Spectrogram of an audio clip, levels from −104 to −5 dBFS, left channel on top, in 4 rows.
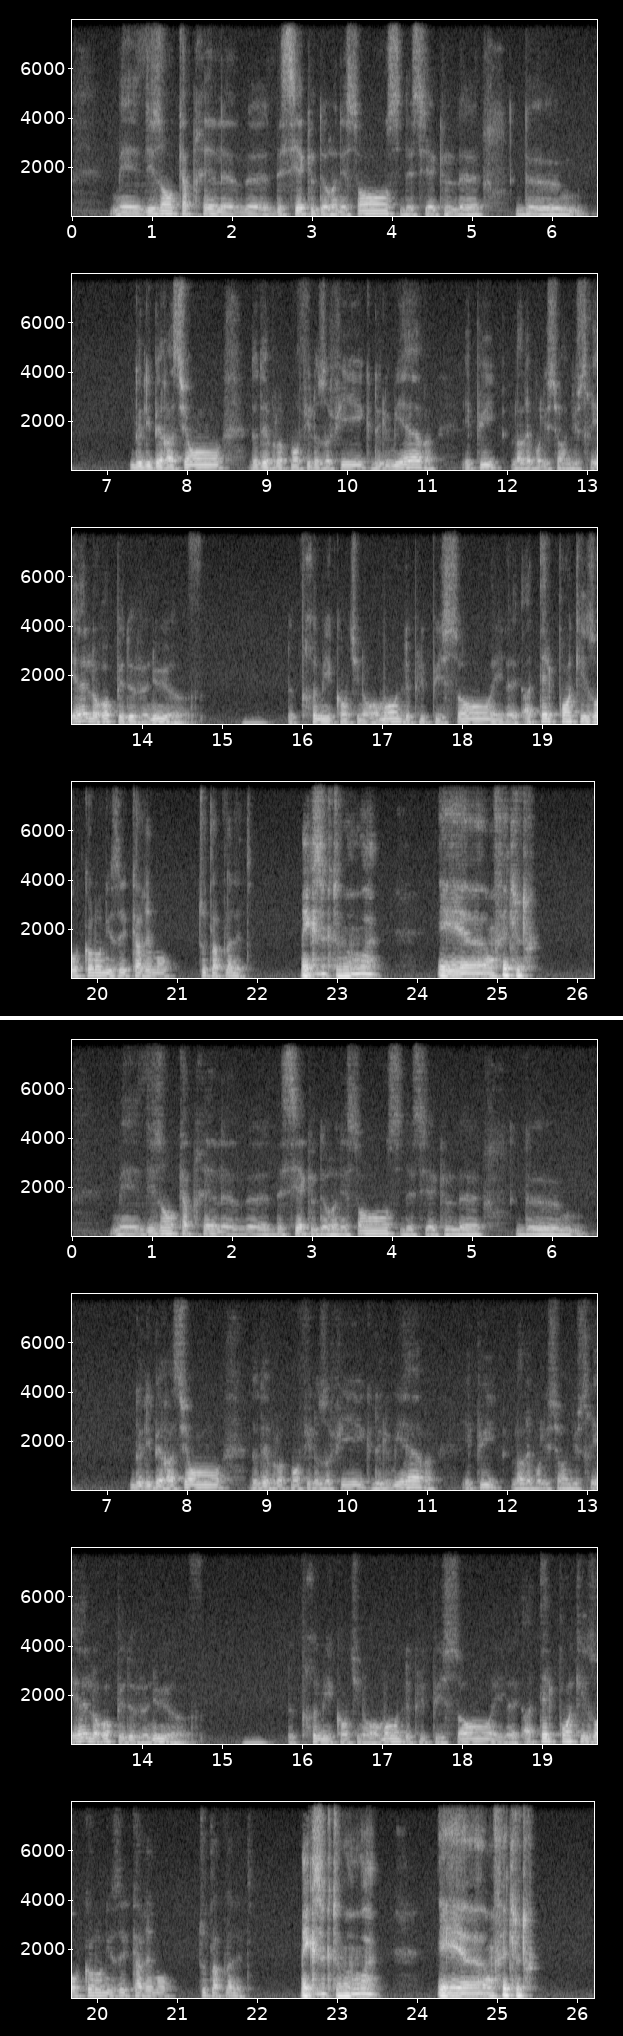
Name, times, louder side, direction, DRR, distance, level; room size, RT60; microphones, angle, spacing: voice 1, 0.5-6.4 7.3-11.1 11.4-14.6 15.3-15.5 16.0-20.9 21.3-21.8, left 2 dB, 65° left, 0.8 m, -28 dB
voice 2, 22.6-23.5 24.3-25.4, right 1 dB, 40° right, 0.6 m, -20 dB
4.0 x 2.6 x 2.5 m
head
